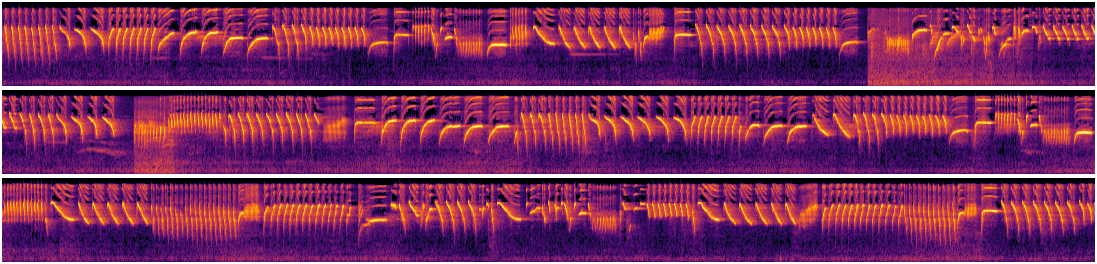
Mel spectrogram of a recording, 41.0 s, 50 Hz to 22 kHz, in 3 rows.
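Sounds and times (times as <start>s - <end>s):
canary singing trills: 0.0s - 40.9s
brief rushing noises: 10.8s - 13.1s.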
